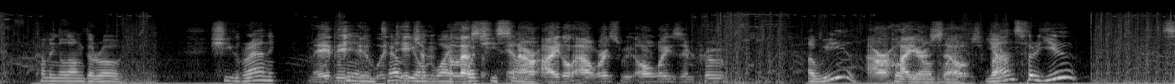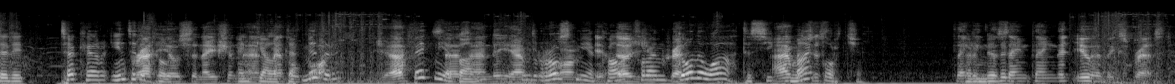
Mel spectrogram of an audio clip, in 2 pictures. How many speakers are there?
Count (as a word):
two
